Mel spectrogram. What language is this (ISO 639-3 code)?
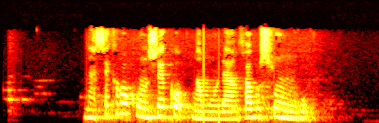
lug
